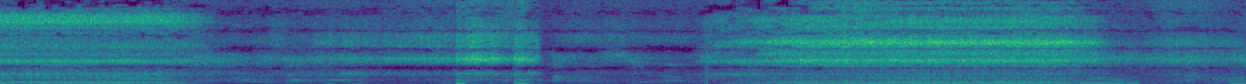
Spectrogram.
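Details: Snoring contest between a dog and a teenager: two long, loud, rumbling snores with a quieter pause between them, over a steady high background hum.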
